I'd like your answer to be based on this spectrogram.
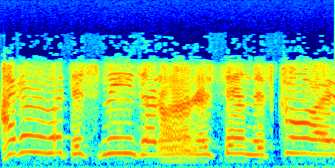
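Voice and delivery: high, baffled, bewildered, confused yell. Retelling shouting back at a man yelling up from a pickup: retelling own past yelling. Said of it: "And I'm yelling like".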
